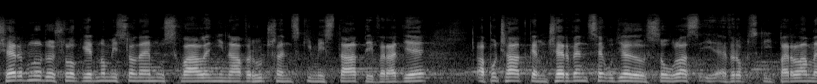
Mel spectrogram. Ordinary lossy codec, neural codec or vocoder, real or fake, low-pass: MP3, 48 kbps; autoencoder, 48 kHz, 128 numbers a frame, DAC-VAE, trained on Japanese speech; fake; 14.4 kHz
